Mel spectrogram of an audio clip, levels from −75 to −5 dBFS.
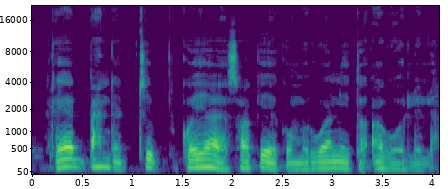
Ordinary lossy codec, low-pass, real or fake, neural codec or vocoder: none; none; real; none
